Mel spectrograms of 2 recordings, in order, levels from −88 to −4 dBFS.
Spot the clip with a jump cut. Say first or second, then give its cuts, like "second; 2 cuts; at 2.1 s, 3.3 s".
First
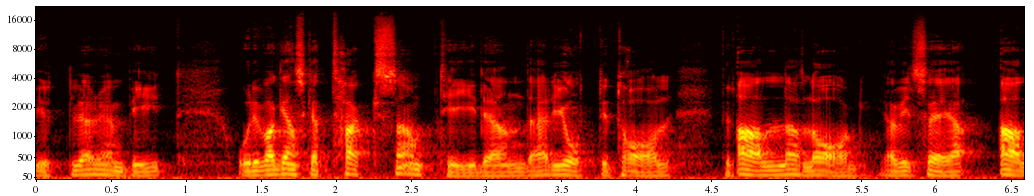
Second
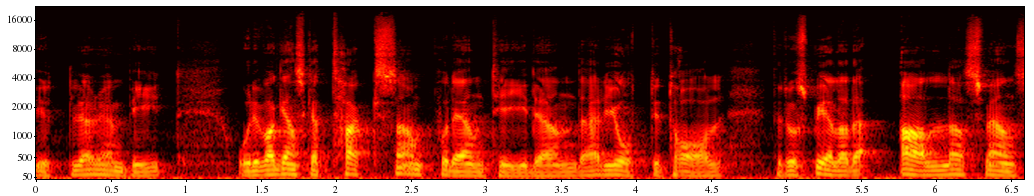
first; 3 cuts; at 2.7 s, 4.6 s, 5.1 s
